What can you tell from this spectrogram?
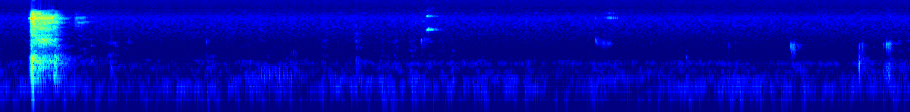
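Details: A single sharp cough, then quiet room noise, from a young boy who is sick with a cough; child's cough during illness.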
